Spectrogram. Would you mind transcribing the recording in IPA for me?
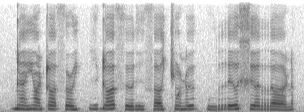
ɖ ɛ̃˧˩˧ j ɐ̃˩˧ ʈ ɐ˧˩˧ θ ə˞˩˧ j k͡p i̤˧˥˧ ɖ ɐː˧˥˧ θ ʏː˩˧ ɾ e̤˧˩˧ θ ɐː˩˥ c ũ˩˧ ɳ ʏː˧˥˧ k͡p ṳ˩˧ r e˧˥˧ ə̯ xʲ ɐː˦˨ r ɐː˧˩˧ ɳ

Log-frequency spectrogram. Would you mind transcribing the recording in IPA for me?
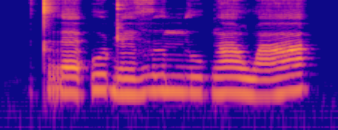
t r ɛ˧ ʔ u˦ ɖ ẽ˨ ɦ ɨ˦ mʲ u˨ ɡ ã˧ w ã˨˦

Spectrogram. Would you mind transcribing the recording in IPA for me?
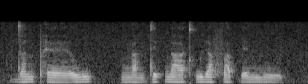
d a˦˥ n pʰ ɛː˩˦ w | ŋ a˨˩ ŋ t e˥˩ k̚ n aː˦˥ kʰ w i˦˥ a̯ f a˨˩ p̚ l e˧ n m uː˨˩ t̚

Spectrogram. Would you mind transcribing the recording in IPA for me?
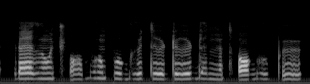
ɽ ɛ ð ũ t͡ʃʼ ɔ̤ bʱ ũ p u ɡʱ ʉ t ɨː ʈ ɨː ɖ ɛ̤ ŋ ə̃ t͡sʼ ɔ ɡʱ ṳ pʼ ʉ

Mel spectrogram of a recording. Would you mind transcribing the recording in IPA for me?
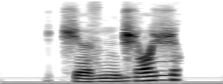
t͡ʃ ɘ z n d͡ʒ ɔ ʒ

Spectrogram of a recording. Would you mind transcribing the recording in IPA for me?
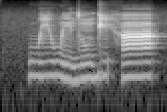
w i˧ w ĩ˨ d ũ˨˦ ɡ i˦˨ h ã˧

